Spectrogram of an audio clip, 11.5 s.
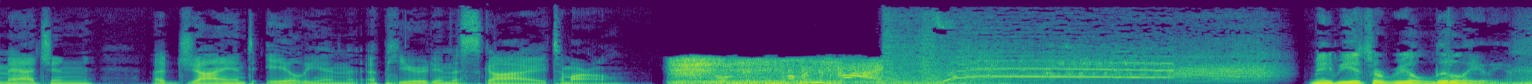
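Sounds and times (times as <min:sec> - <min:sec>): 
speech: 0:00.0 - 0:04.7, 0:05.4 - 0:07.3, 0:09.8 - 0:11.4
people screaming at a giant alien in the sky: 0:06.8 - 0:09.7.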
